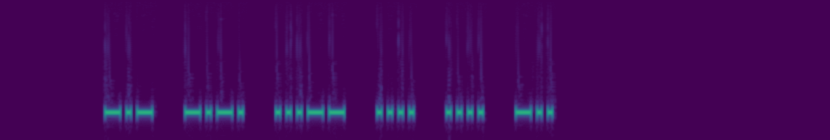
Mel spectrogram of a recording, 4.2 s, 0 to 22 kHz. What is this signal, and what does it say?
Morse code, heard as a keyed tone, about 46 wpm, spaced as for 32 wpm, 700 Hz. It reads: KC3HHD
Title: USA Call Signs - 6 Characters - 2x Character Spacing - 45wpm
